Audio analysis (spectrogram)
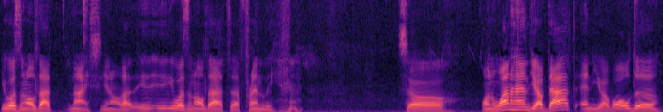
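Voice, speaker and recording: A man's voice: on the high side, a little slow, darkish tone, clean tone, no echo. A middle-aged man from Switzerland, rambling candidly through a casual vlog monologue with the odd chuckle. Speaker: fasting coach and vlogger.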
